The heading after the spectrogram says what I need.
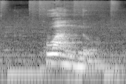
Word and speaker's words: cuando: Bahasa Spanyolnya cuando. Silakan diulangi lagi, cuando. Kita pernah belajar pelafalan huruf C yang berada sebelum huruf vokal U, A, dan O. Jadi huruf C tersebut dibaca K.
